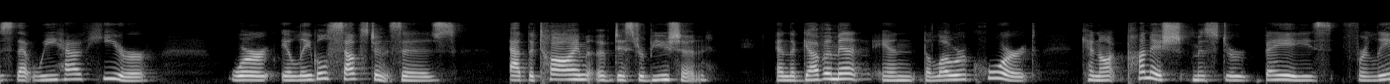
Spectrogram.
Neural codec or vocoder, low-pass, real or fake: codec, 16 kHz, 1 kbps, X-Codec, WavLM features, trained on Multilingual LibriSpeech; 7.2 kHz; fake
